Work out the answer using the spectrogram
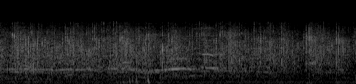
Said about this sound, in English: Oh, clap your hands and let's praise the Lord together.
